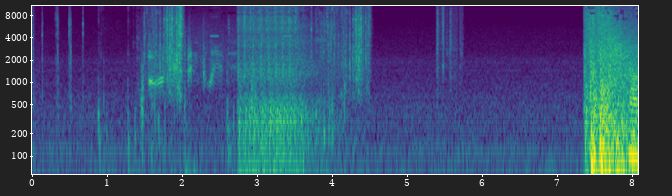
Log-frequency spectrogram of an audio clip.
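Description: Counter-Strike gunfire in a match on the Vertigo map, with short bursts of rapid shots, a longer sustained spray, a brief later volley and a loud closing burst, separated by quiet gaps.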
